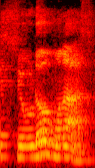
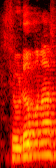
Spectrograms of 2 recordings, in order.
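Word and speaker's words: Pseudomonas: तो जहाँ भी ऐसे ऑयल पोल्यूटेंट्स या हाइड्रोकार्बन रहेंगे वहाँ पे स्यूडोमोनास, पी साइलेंट है वहाँ पे, स्यूडोमोनास नाम के बैक्टीरिया ऐड किए जाते हैं.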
